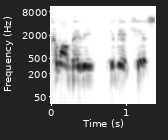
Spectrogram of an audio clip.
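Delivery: mock taunting, mocking, provoking tone. Retelling provoking someone at a rally: imitating a taunt. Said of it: "doing everything I can to piss this guy off".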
